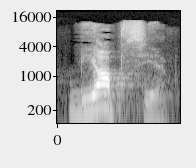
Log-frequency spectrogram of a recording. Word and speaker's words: biópsia: forma com acento autópsia biópsia ou biopsia significam a análise de um tecido vivo mais uma vez a forma preferencial É com acento É a mais usada biópsia biótipo ou Biotipo a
